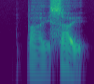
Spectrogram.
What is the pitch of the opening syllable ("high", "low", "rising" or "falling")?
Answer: low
